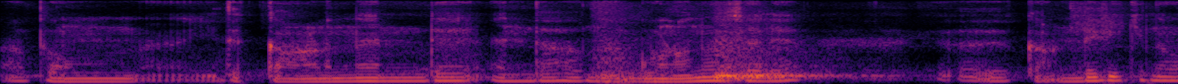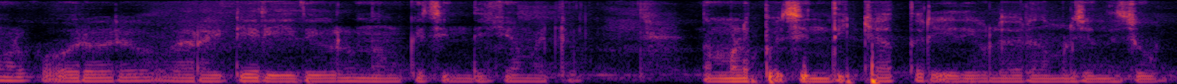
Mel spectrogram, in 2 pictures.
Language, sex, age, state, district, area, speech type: Malayalam, male, 18-30, Kerala, Idukki, rural, spontaneous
